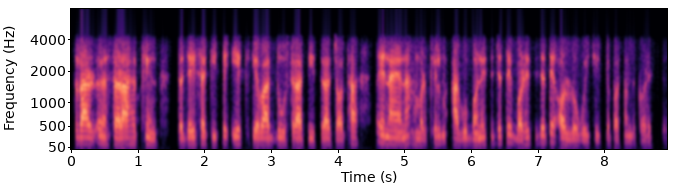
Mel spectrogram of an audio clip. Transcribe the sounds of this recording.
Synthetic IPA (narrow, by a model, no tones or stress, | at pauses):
sɾasəɽaɦt̪ʰint̪ɔd͡ʒɛɪsakit͡ʃʰeʔekːebad̪ːusɾat̪isɾat͡ʃɔːt̪ʰa | enaenaɦəməɾpʰilmaɡubənɛt̪d͡ʒət̪ebəɽ̤ɛt̪d͡ʒət̪eʔɔːɾloɡoit͡ʃid͡ʒkepəsə̃nd̪kəɾɛt̪̚d͡ʒet̪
